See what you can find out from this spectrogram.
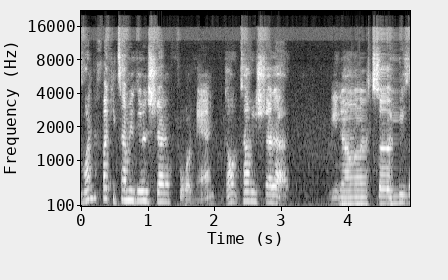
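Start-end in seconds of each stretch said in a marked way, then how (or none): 0.0-3.1 retold argument, pitched much higher; angry retort. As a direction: snap back at a friend in a heated argument.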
